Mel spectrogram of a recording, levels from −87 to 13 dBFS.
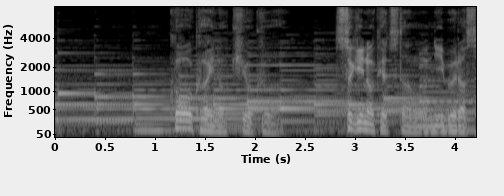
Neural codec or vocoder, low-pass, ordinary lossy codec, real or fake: none; none; none; real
